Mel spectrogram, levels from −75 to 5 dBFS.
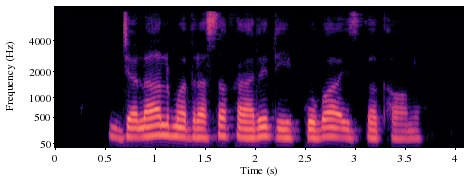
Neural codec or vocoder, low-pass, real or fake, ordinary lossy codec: codec, 16 kHz, 2 kbps, X-Codec, HuBERT features, trained on LibriSpeech; 7.2 kHz; fake; MP3, 64 kbps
